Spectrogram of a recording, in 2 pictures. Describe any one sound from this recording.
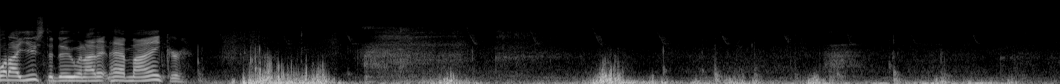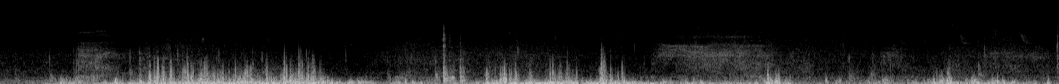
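Water laps against the side of a kayak.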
